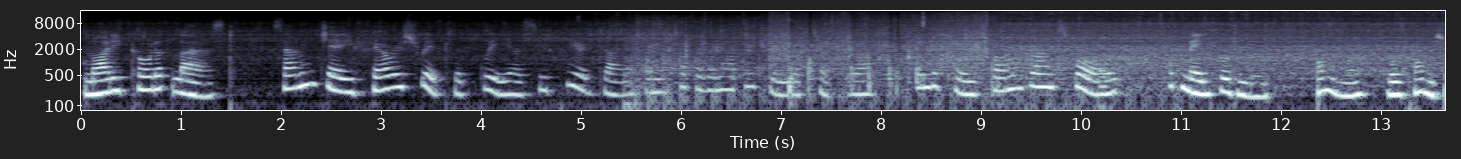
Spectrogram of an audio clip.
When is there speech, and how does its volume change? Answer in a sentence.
The speech can be heard from 0.0 to 13.6 s, getting quieter then louder.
